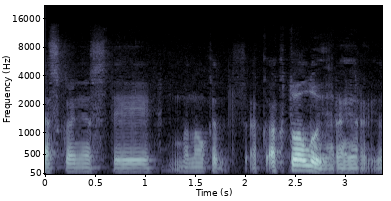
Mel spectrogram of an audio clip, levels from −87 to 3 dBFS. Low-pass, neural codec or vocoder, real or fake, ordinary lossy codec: 14.4 kHz; none; real; AAC, 48 kbps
